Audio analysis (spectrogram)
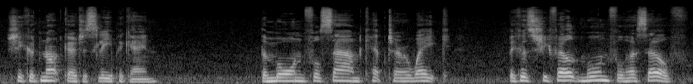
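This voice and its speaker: Guy reading a classic storybook, measured expressive narration, slight background noise. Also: on the high side, rough recording. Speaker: audiobook narrator.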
